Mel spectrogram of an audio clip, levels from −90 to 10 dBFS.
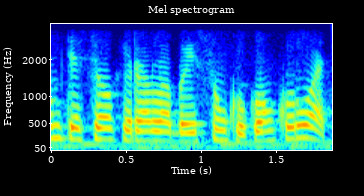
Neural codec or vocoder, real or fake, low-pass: none; real; 3.6 kHz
